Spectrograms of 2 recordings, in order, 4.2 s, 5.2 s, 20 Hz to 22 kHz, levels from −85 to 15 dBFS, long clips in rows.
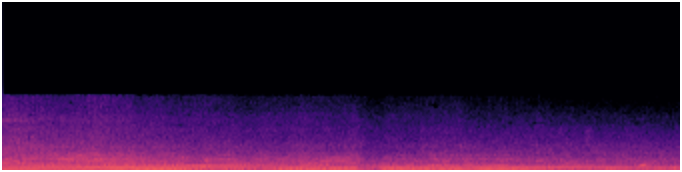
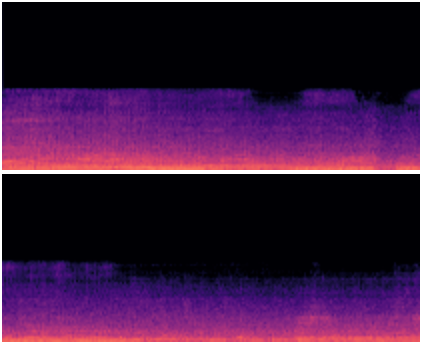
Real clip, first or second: first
